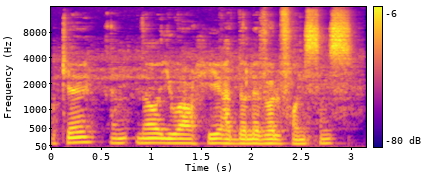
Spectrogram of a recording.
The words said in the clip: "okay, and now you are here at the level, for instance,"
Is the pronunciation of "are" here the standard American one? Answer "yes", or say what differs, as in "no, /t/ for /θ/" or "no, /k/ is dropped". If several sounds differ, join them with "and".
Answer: yes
